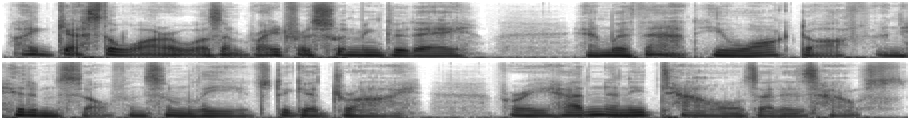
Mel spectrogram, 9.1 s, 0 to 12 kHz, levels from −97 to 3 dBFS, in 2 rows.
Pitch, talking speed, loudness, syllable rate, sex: 115 Hz, 220 wpm, -18 LUFS, 5.1 syllables/s, male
